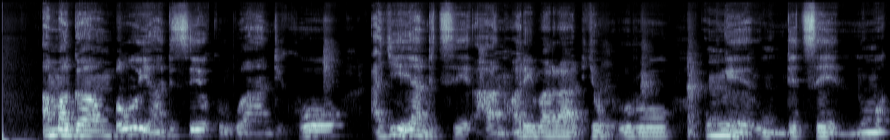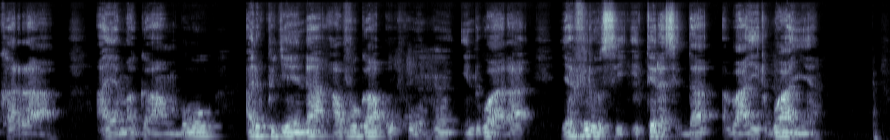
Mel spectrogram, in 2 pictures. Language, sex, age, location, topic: Kinyarwanda, male, 25-35, Kigali, health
